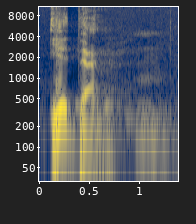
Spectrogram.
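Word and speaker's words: yidam: Did I pronounce it wrong? He said yam. Uh and you practice the yid ydam. Yiddam.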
